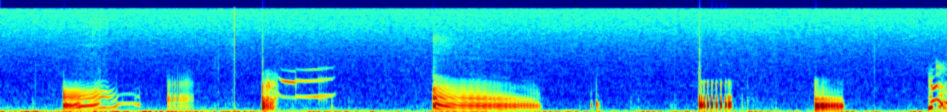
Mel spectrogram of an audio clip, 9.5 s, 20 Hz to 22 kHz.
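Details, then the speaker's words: Adult woman fasting over 17 hours, period due that day with bloated abdomen: several gurgling, squeaky and groaning rumbles with rising or falling pitch between quiet gaps, hunger stomach growling (borborygmi), a normal finding. ""But I think the sound of hunger will growl more". On this day, I heard the cry of various animals."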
